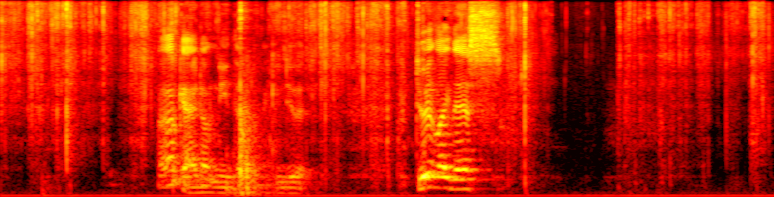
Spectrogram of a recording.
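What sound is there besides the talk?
opening MTG proxy card pack wrapper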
